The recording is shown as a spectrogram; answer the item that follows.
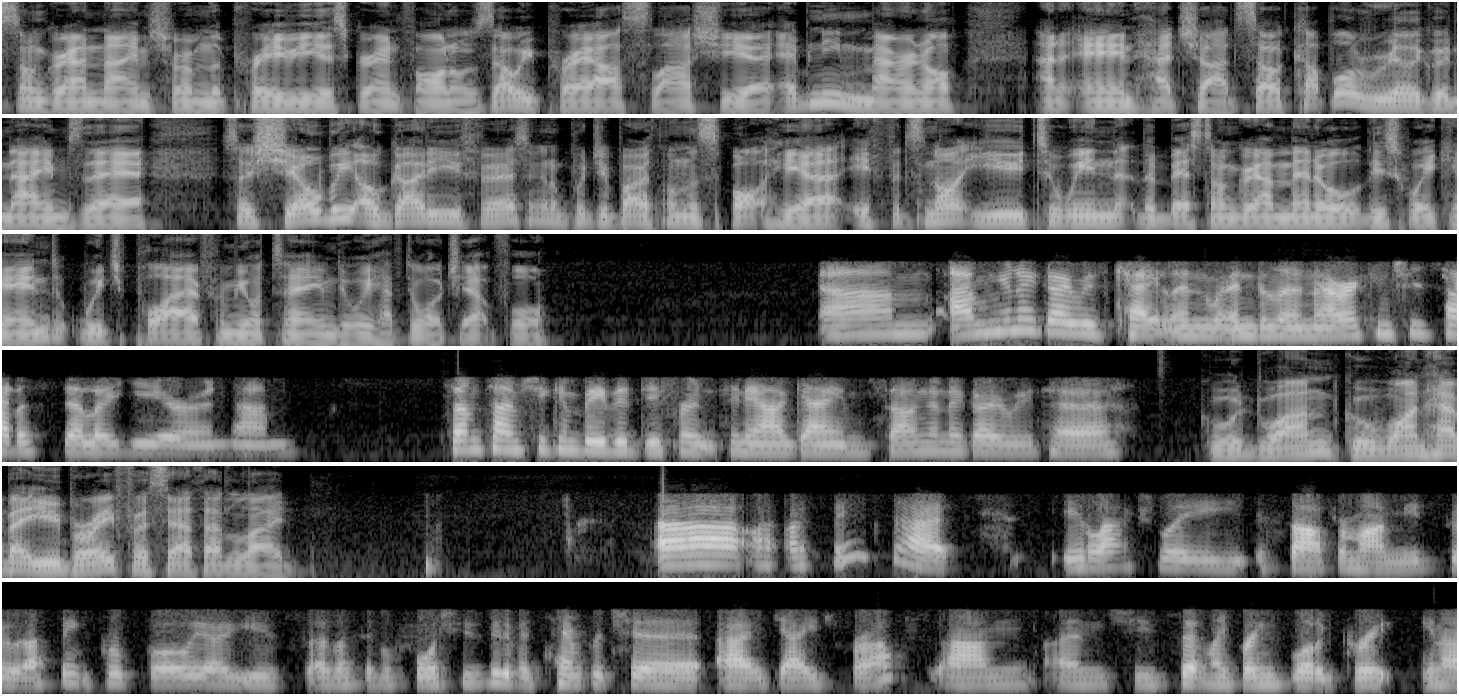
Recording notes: phoned to chat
